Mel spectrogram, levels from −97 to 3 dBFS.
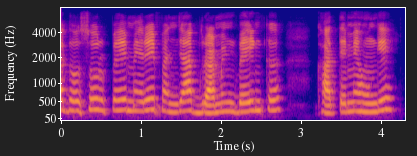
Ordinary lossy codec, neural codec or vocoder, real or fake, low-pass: none; none; real; 7.2 kHz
